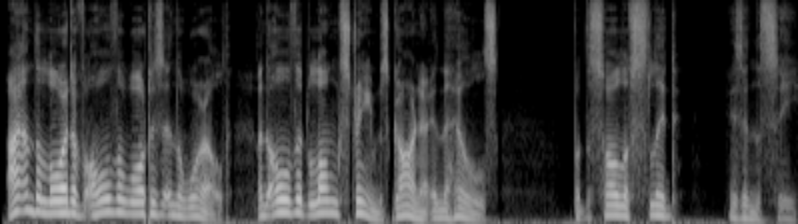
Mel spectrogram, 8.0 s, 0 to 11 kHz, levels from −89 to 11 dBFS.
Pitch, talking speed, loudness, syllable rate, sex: 135 Hz, 220 wpm, -21 LUFS, 4.8 syllables/s, male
